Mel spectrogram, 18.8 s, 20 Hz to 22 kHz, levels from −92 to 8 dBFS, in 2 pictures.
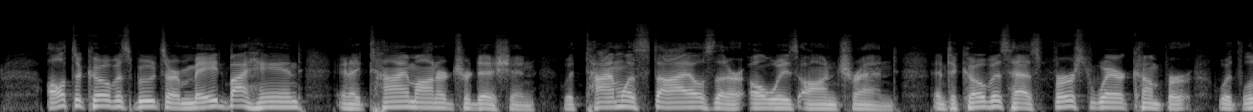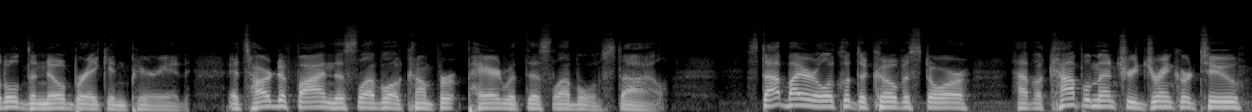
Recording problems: muffled; very; fading above 2 kHz

